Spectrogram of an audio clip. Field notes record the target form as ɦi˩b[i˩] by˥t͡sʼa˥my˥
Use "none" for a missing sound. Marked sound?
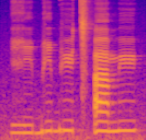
i˥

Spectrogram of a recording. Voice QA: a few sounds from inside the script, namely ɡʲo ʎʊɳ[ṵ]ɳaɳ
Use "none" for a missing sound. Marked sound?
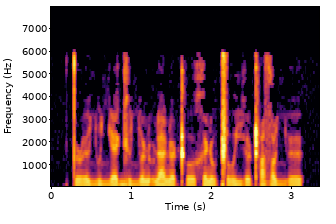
ṵ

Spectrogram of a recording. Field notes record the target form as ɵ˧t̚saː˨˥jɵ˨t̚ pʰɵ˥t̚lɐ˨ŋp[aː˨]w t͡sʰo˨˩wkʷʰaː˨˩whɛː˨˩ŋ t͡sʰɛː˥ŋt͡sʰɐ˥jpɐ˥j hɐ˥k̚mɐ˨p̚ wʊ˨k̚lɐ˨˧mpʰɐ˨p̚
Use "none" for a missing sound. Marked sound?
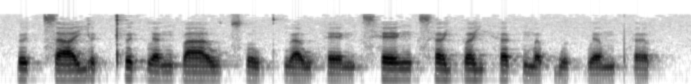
aː˨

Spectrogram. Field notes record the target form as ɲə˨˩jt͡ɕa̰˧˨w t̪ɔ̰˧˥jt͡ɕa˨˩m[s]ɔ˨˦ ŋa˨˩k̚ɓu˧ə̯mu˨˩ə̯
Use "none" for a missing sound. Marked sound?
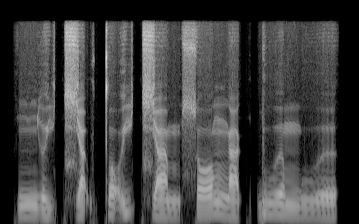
s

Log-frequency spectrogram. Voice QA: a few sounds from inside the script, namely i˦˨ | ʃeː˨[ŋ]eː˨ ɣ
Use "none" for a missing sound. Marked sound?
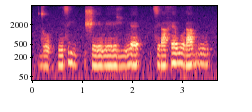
m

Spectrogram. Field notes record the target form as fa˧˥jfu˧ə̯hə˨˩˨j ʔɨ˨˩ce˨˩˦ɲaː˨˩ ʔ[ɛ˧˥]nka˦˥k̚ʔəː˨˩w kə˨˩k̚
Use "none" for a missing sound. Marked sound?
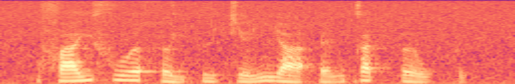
ɛ˨˩˦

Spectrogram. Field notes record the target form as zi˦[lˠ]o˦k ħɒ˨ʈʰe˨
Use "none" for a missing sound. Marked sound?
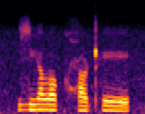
lˠ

